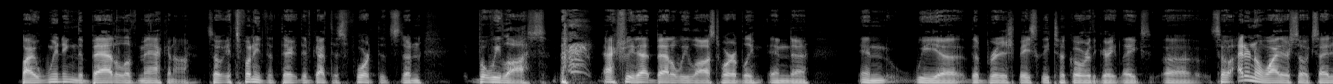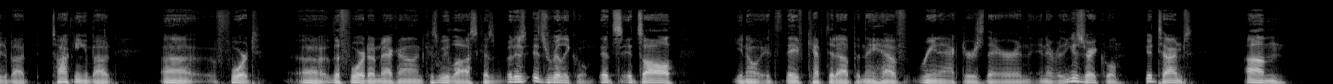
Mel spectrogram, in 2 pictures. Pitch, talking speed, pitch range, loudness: 85 Hz, 205 wpm, 80-95 Hz, -22 LUFS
